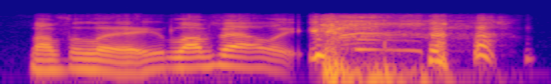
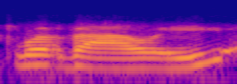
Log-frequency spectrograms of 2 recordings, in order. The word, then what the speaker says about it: LaValle: So it is not. It's a hard one. It's LaValle. It's LaValle. Okay. Right. It's written in French, so there you go.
